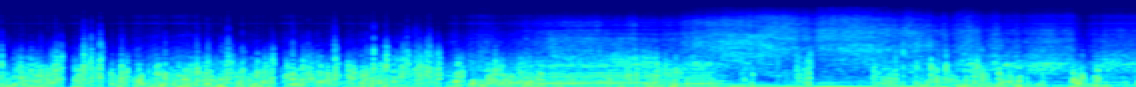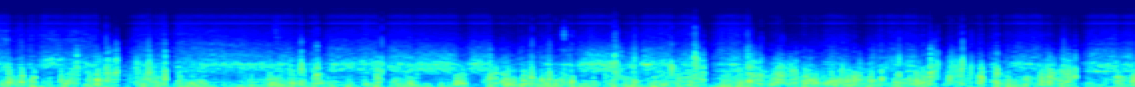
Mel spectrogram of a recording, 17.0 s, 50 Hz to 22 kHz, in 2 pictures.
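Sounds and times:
wind buffeting microphone: 0:00.0 - 0:17.0
motorcycle riding past: 0:03.2 - 0:10.8.

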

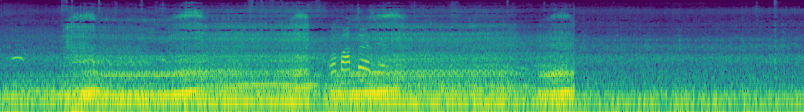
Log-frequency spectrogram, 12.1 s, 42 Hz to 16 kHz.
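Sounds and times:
diesel tractor engine hum: 0:00.0 - 0:12.0
rough low engine rumble: 0:00.0 - 0:12.0.

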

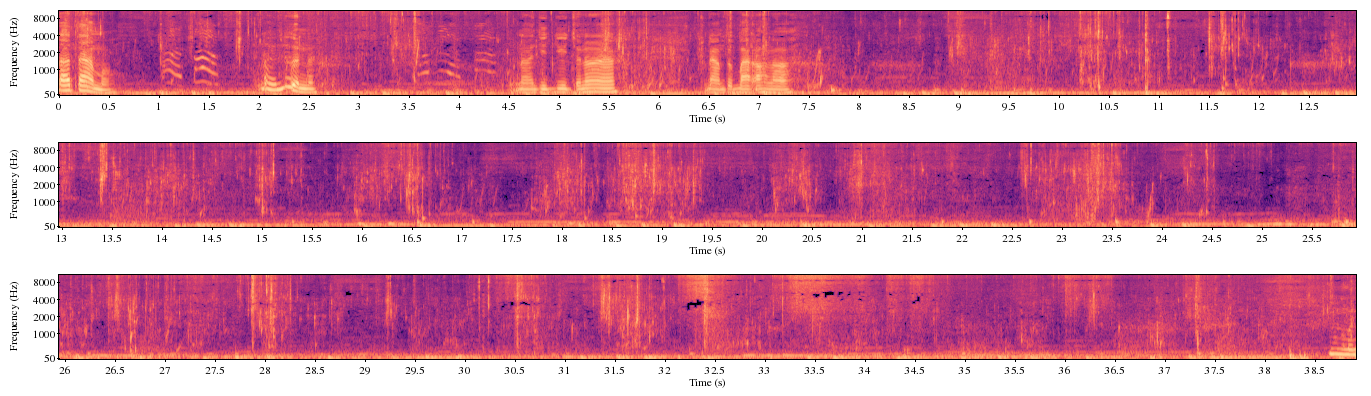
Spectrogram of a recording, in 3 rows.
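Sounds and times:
steady low rumble: 0:00.0 - 0:38.9
wading through muddy water: 0:00.0 - 0:38.9.

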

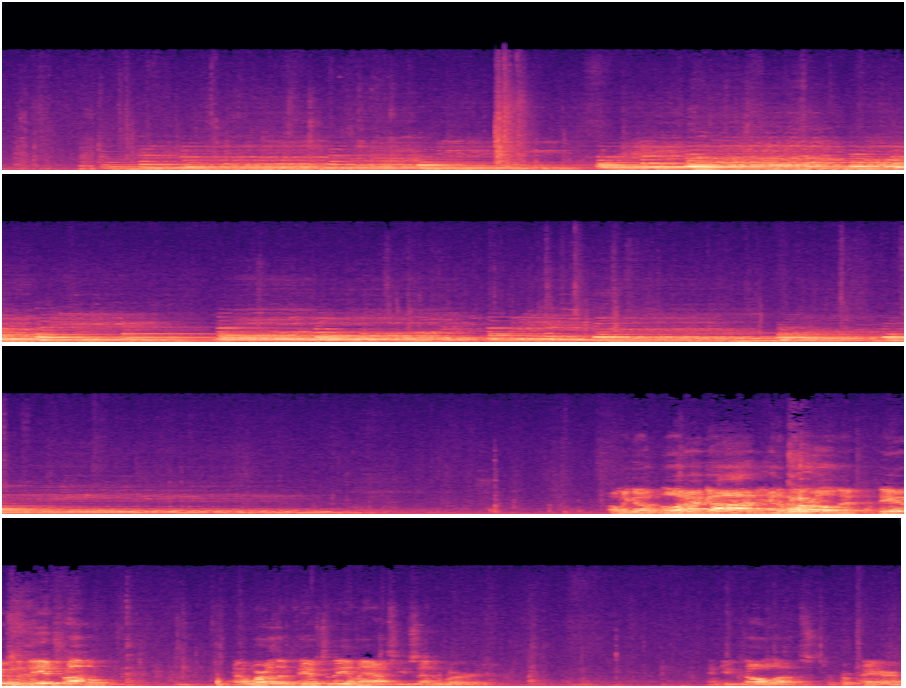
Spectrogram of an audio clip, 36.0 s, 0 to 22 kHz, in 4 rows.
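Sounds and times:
choir singing slow chords: 0:00.8 - 0:22.4.

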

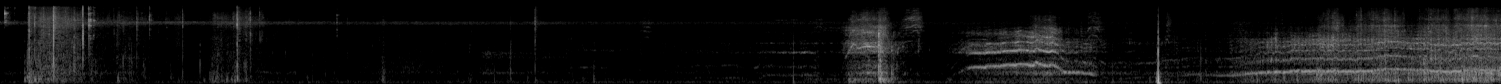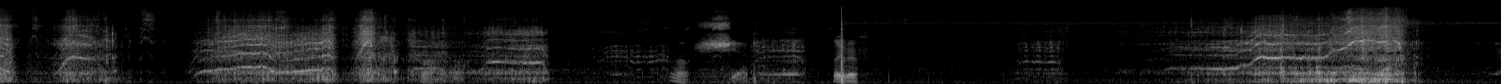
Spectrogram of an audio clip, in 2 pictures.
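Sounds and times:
electric motor whining: 0:07.6 - 0:21.6, 0:25.1 - 0:29.4.

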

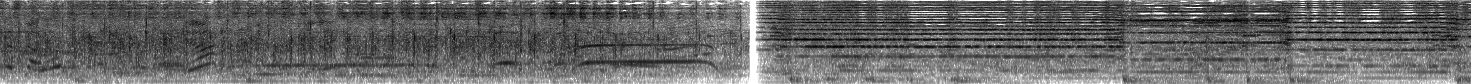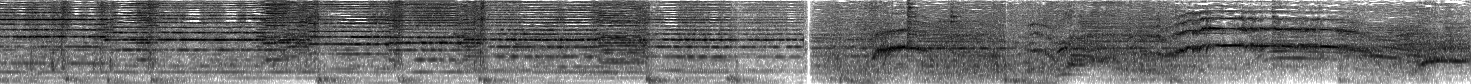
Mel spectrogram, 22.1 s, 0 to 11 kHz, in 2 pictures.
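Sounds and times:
bagpipes playing a tune: 0:00.0 - 0:17.2
bass and snare drums beating: 0:00.0 - 0:19.0.

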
